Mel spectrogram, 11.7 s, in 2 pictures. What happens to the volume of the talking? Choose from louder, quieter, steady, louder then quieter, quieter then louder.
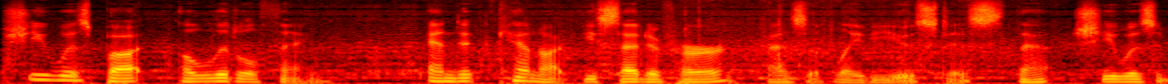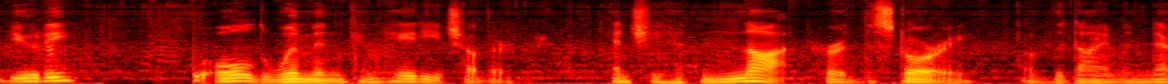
steady.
